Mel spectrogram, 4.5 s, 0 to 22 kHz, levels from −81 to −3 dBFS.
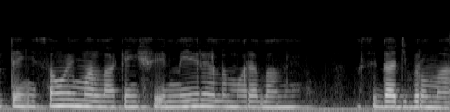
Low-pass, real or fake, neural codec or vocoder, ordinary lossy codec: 5.4 kHz; real; none; none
